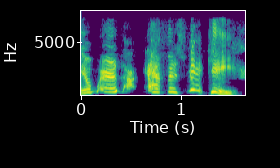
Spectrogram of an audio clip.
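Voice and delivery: high, slow mock yell. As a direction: stretch it out in a high shriek. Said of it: "my favorite part".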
